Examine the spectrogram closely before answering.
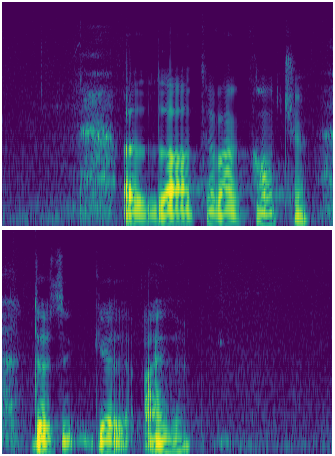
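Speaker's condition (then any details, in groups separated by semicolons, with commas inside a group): ALS; under neurologist care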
